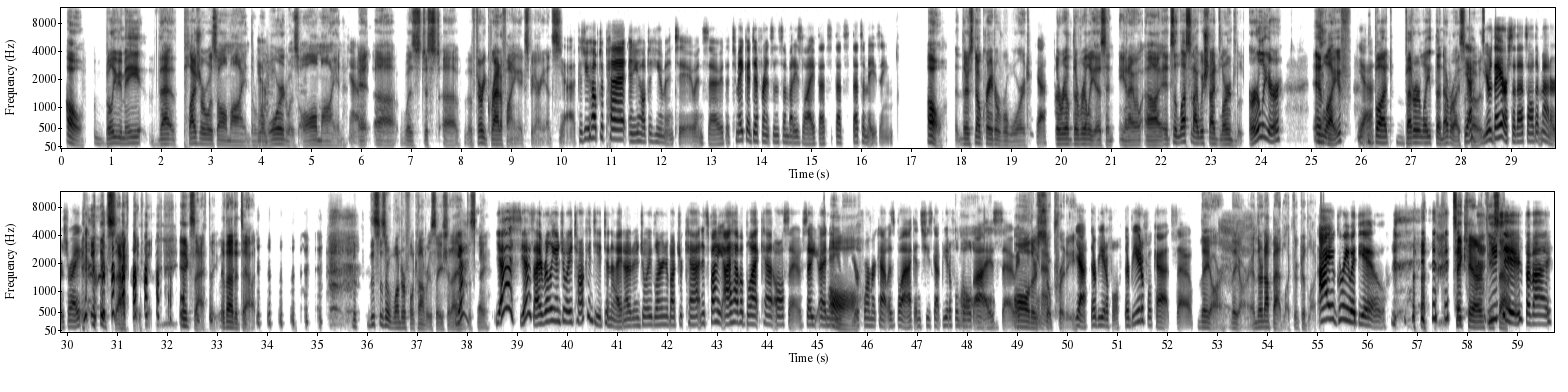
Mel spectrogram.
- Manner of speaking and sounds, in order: other background noise; tapping; chuckle; laugh; chuckle; laugh
- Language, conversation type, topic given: English, unstructured, How can pets help teach empathy?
